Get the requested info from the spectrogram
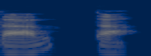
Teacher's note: জিহ্বার আগা সামনের উপরের দাঁতের গোড়ার সাথে লাগিয়ে উচ্চারিত হয়েছে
